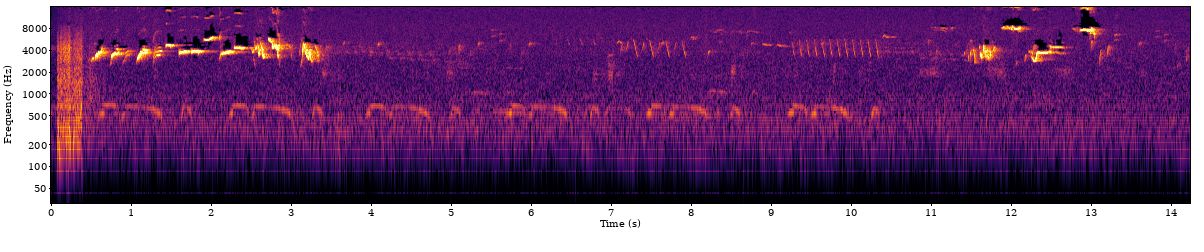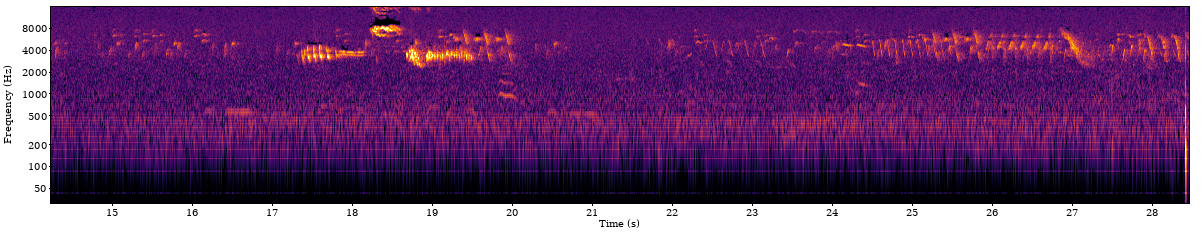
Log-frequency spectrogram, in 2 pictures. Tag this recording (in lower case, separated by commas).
animal, wild animals, bird, bird vocalization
